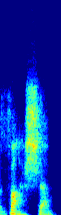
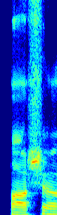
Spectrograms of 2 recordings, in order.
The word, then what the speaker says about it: fascia: you make Ben's uh it can be pronounced Pasha or fascia uh and you'll hear it many different ways uh I I was introduced to it as Pasha so that's what I tend to use in my pronunciation uh I want to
